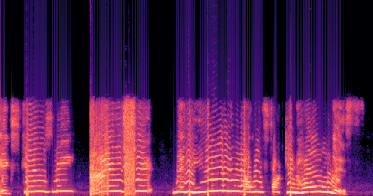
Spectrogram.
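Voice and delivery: high, incredulous outrage; outraged comeback. Retold or imitated. Woman answering the man who insulted her, outraged. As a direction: throw the insult back at him in high-pitched disbelief.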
